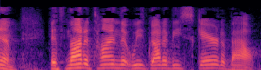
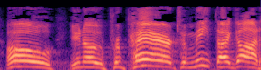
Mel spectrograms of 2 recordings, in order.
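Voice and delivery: slow, loud, ominous fire-and-brimstone warning; mock doom preacher; 6 semitones higher, 9 dB louder, slower than usual. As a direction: ham up the scary old-time preacher. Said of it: "people mean".

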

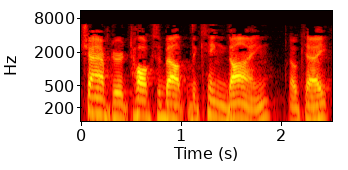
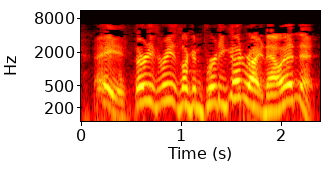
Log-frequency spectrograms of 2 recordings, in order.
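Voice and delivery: higher, louder mock teen voice; lightly voiced eager teenager; teasing imitation of teens wishing to be older; teenager impression; 9 semitones higher, 6 dB louder than usual. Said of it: "You got a bunch of teenagers going".

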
